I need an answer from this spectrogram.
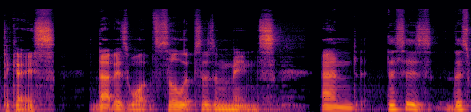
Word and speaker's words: solipsism: be known to exist solipsism is spelled s o l i p solip s i m sism solip ISM so yes this is the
